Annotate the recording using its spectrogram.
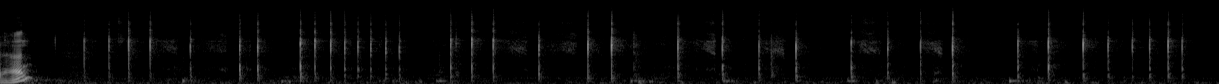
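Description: A marker taps and scrapes on a board.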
